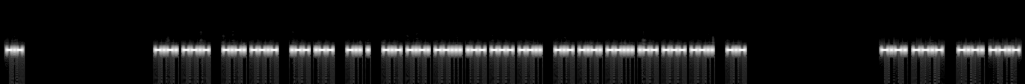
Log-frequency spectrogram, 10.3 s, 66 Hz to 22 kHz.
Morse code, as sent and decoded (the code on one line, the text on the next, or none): -.- / -.-. --.- / -.-. --.- / .-- .-- / -.. / -.- -.-. --... .-- --- --.. / -.- -.-. --... .-- --- --.. / -.- / -.-. --.- / -.-. --.-
K CQ CQ WW DE KC7WOZ KC7WOZ K CQ CQ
